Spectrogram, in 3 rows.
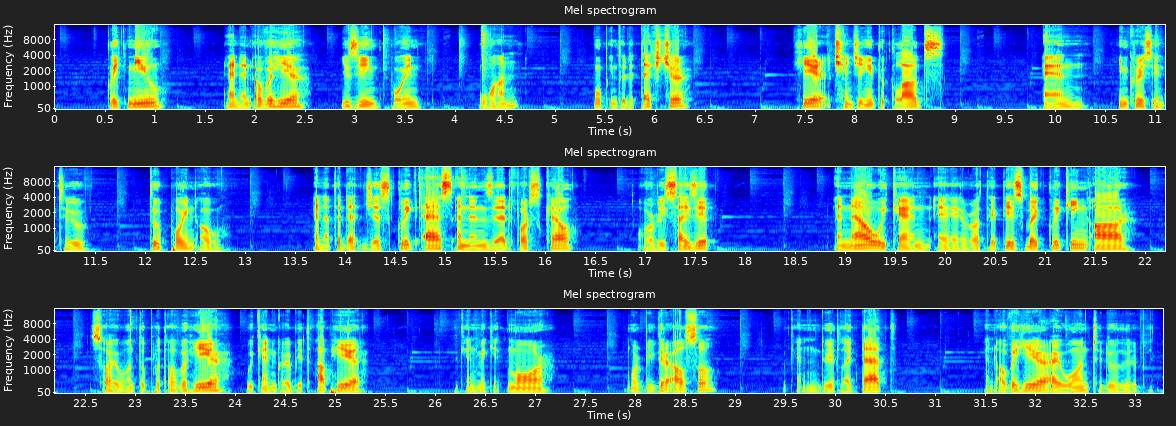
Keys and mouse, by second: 1.5-4.3 drag, 5.9 click, 7.5-8.5 drag, 9.7-11.9 drag, 14.7 s, 15.1 z, 16.8 click, 18.9 `, 20.6-26.1 typing, 22.9 click, 27.4 s, 29.3 click, 32.2 r.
